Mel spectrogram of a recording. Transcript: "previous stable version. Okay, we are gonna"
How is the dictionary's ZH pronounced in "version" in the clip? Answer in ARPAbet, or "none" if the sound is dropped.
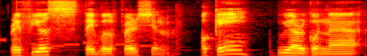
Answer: S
